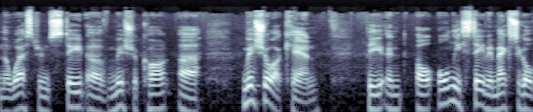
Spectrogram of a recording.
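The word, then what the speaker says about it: Michoacán: mexico add during the super bowl and back meechula can more like mitchuo can't no it's pronounced mijo akan everybody the colonizer could not pronounce that state of mexico it's michoacan so yes avocados you might eat them you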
